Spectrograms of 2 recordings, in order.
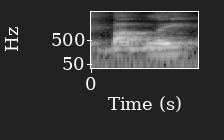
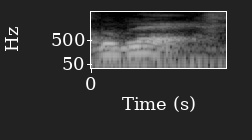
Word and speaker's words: Bublé: He's in a supermarket and keeps saying they're saying the name wrong. So the drink is bubbly. Yeah. Yeah. And he's like, no, it's Bublé.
